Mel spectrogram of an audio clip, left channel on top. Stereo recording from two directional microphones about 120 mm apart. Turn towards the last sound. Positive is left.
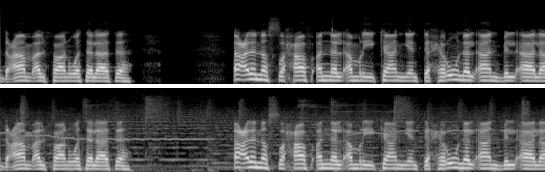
turn(degrees=-15)  # may be behind; listen again after turning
